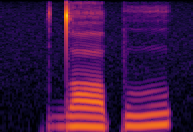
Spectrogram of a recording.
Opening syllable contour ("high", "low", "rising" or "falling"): low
